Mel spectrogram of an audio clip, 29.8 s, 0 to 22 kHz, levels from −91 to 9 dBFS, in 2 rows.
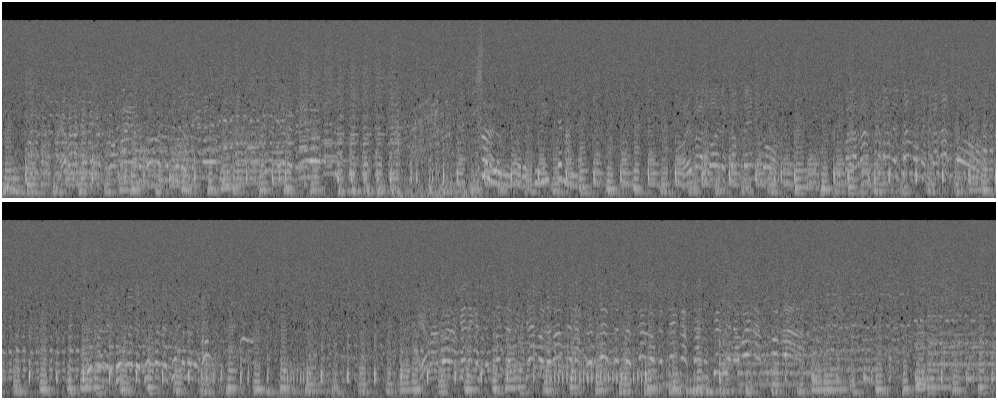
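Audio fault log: throughout: low bit depth with dither. A steady, even hiss sits over the whole clip, and it's heavy, roughly as loud as the sound itself. The hiss points to something like 3 bits. With so few levels, rounding would normally chew the signal into gritty distortion. Instead, noise was added before rounding, which turns that error into flat white noise that doesn't follow the signal. So you get constant hiss and no crunch.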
